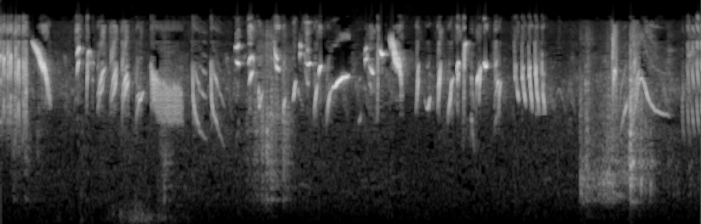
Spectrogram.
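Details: Powerful goldfinch song for young goldfinches to memorize: a continuous, fast medley of bright twitters, sweeping whistles and buzzy chirps with hardly a pause, including a drawn-out descending note near the end.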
